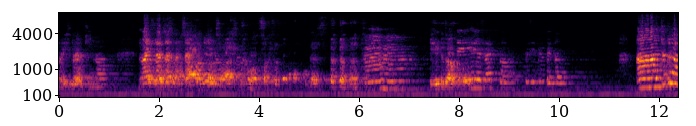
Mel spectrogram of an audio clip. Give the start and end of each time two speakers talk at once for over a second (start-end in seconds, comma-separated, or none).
1.8-4.2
